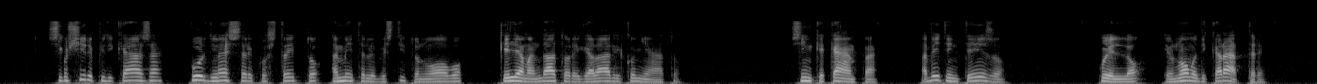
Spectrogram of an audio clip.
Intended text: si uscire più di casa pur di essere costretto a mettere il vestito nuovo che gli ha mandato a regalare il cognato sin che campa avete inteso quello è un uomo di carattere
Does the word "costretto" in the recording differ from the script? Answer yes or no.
no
